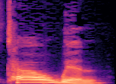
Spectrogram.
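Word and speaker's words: Thao Nguyen: for having me it's my full name is tau win and we love your band tau and the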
